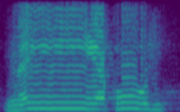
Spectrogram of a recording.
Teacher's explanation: هتدغم النون في الياء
